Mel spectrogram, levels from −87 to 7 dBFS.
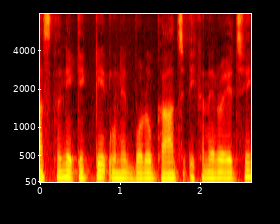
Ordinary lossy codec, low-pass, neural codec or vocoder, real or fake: none; none; codec, 16 kHz, 0.5 kbps, FunCodec, trained on LibriTTS, 25 frames a second; fake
